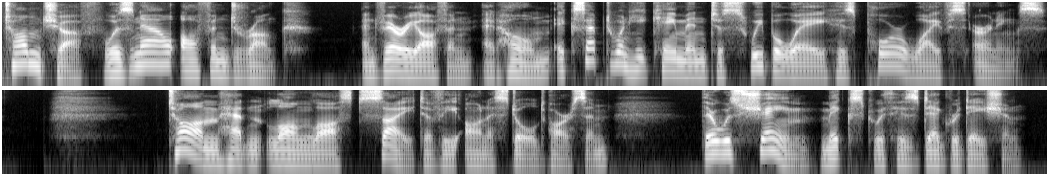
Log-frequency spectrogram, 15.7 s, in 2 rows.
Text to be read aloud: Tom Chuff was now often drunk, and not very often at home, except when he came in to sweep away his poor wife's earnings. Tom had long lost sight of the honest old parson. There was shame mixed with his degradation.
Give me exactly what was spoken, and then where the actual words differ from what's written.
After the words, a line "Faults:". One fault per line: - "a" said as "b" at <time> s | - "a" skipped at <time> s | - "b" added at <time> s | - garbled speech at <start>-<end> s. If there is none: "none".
Tom Chuff was now often drunk, and very often at home, except when he came in to sweep away his poor wife's earnings. Tom hadn't long lost sight of the honest old parson. There was shame mixed with his degradation.
Faults:
- "not" skipped at 2.8 s
- "had" said as "hadn't" at 9.4 s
